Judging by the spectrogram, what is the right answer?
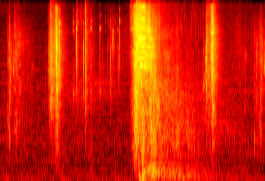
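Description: A shotgun fires in the video game Killer Inn, one heavy booming blast in the middle amid lighter clicks and clatters of gameplay, fairly close with no talking.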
